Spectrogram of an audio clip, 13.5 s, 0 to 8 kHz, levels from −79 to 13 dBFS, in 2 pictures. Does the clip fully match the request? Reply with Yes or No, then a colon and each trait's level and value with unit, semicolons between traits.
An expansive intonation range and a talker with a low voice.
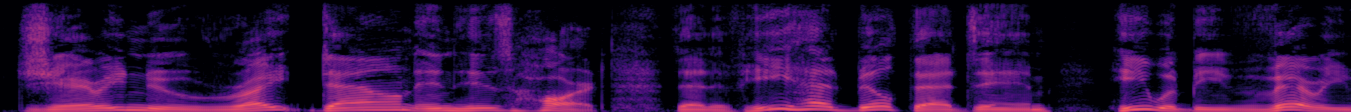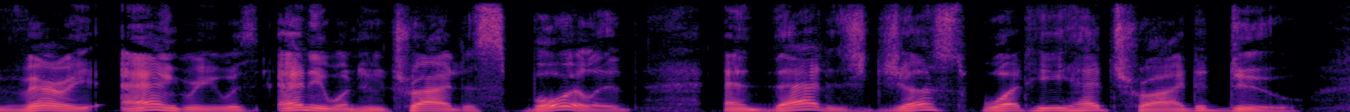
Yes: wide, 7.2 semitones; low, 125 Hz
